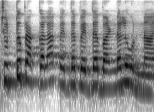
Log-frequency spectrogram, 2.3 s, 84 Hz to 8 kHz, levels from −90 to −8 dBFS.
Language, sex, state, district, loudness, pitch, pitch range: Telugu, female, Telangana, Komaram Bheem, -17 LUFS, 255 Hz, 240-290 Hz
